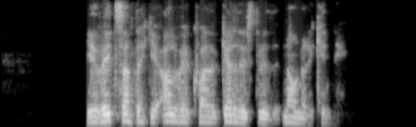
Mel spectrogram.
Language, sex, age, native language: Icelandic, male, 40-49, Icelandic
